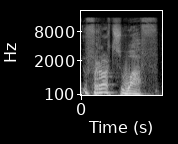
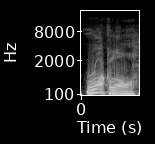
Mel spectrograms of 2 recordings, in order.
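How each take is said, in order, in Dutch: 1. De naam wordt met een Poolse uitspraak gezegd. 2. De naam wordt met een Amerikaanse uitspraak gezegd. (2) "En niet zoals de Amerikanen zeggen"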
